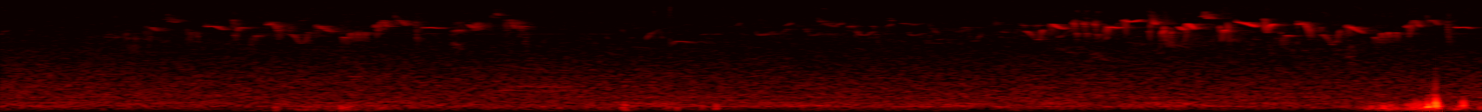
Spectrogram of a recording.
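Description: Songbird singing two runs of quick high chirping notes, the second longer and louder, over a faint outdoor hiss. A short low rumble near the end is the loudest sound.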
